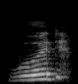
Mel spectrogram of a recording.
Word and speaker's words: would: And that is ow, o, oo, That is the fourth sound of that phonogram. Would.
